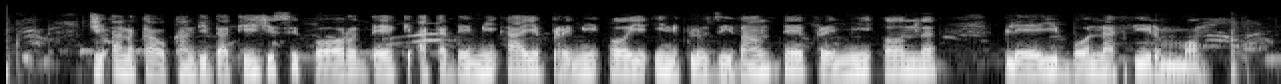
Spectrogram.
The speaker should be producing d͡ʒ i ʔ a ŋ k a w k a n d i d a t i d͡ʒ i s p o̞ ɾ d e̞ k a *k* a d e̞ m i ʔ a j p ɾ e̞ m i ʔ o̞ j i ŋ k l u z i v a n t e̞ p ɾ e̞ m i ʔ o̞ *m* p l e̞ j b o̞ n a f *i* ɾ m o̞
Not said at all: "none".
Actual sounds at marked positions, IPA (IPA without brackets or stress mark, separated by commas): k, n, i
